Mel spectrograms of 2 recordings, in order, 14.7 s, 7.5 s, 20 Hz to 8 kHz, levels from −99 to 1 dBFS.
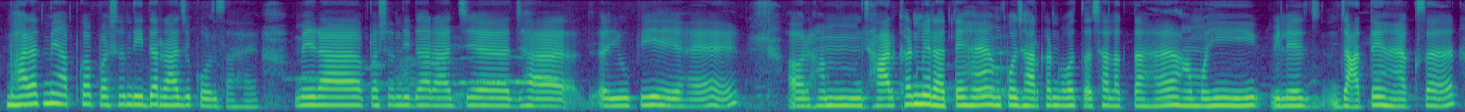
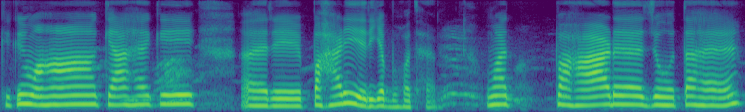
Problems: constant background noise, continuous background conversations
